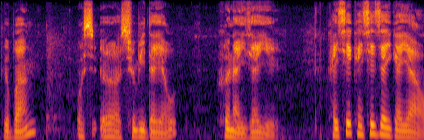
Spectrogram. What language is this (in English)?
Bodo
